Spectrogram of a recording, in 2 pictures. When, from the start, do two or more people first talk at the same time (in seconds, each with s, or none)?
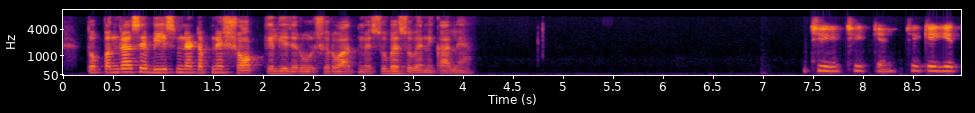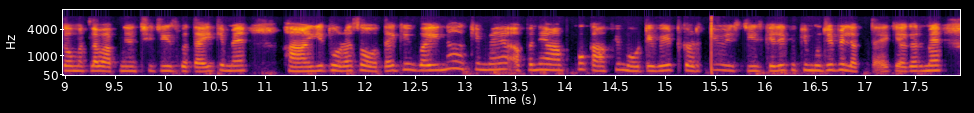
none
